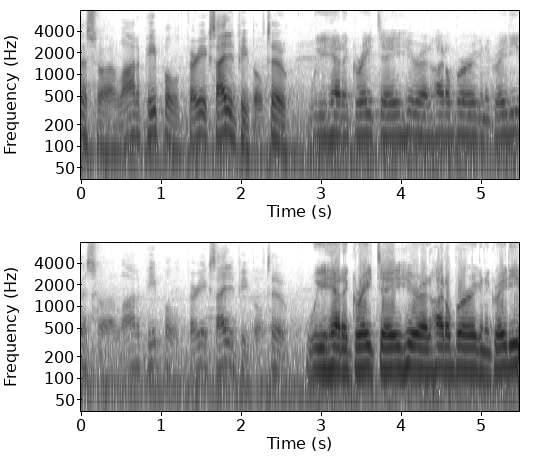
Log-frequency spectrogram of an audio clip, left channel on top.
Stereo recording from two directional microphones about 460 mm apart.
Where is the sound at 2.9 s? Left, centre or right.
Right.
